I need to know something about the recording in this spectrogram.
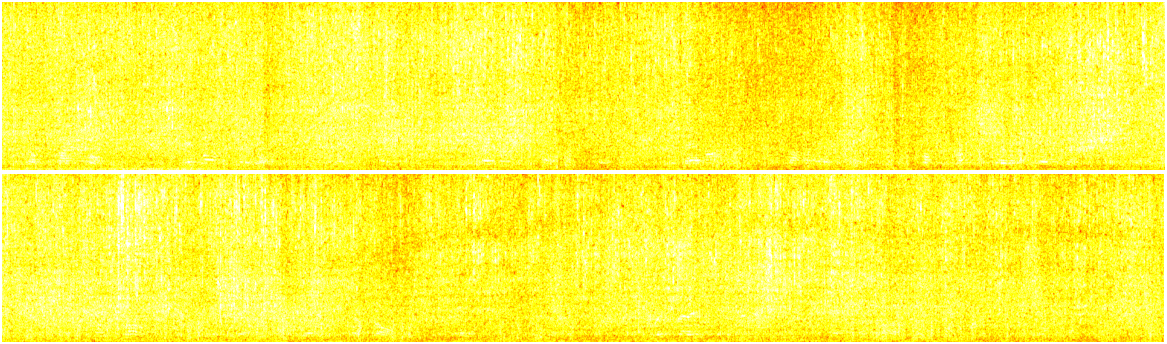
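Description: Propeller aircraft engines drone steadily nearby.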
